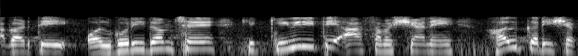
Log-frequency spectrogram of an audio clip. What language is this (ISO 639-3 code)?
guj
